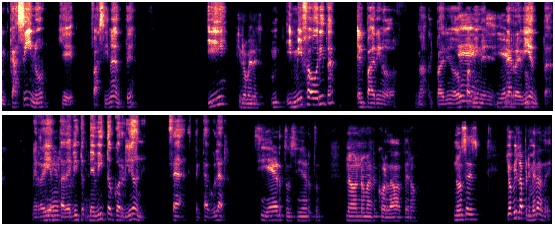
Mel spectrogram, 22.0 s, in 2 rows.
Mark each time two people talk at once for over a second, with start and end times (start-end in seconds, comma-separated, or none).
9.1-10.6, 11.7-12.9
